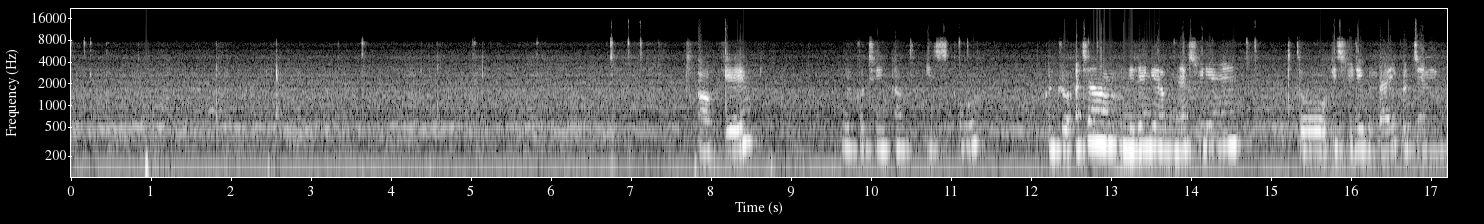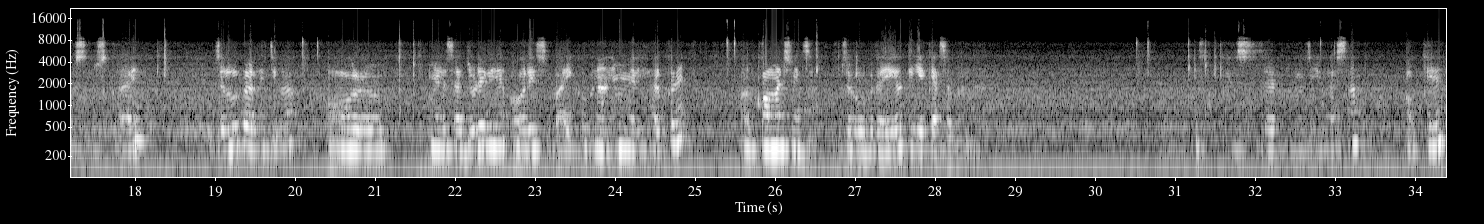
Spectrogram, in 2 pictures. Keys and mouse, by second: 1.1 ctrl+KP_8, 1.6 ctrl+KP_8, 1.9 ctrl+KP_8, 2.4 KP_3, 4.4 g, 6.9-8.7 typing, 11.1 click, 12.7 ctrl+click, 13.8 ctrl+click, 14.7 ctrl+click, 15.9 g, 21.1 s, 26.3 g, 31.2 s, 34.2 g.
